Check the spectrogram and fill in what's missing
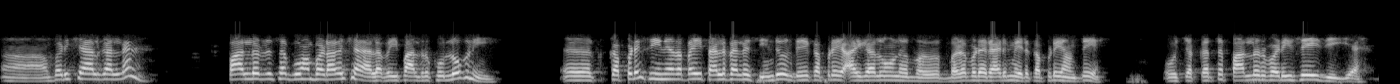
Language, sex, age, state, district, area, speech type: Dogri, female, 60+, Jammu and Kashmir, Reasi, urban, conversation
